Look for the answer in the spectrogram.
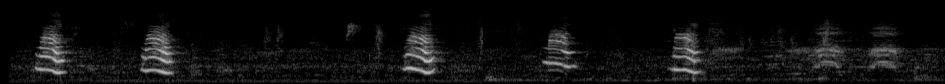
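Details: Rose-ringed parakeet imitating cat meows, giving five loud wavering meow-like calls spaced one to two seconds apart, then softer chattering notes.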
